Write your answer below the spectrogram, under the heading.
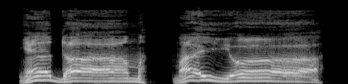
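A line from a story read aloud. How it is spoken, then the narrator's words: Roar. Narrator (Russian): взревел Дартун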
